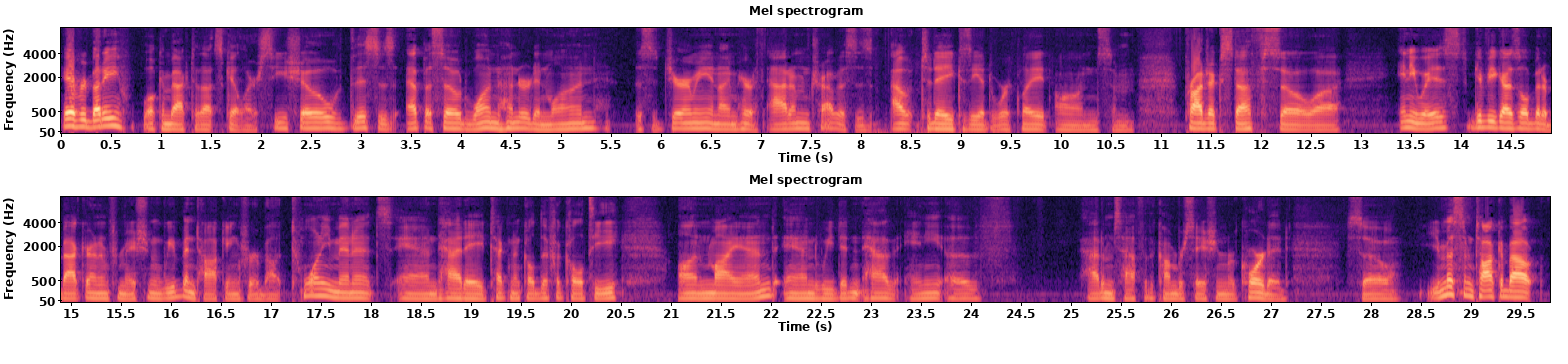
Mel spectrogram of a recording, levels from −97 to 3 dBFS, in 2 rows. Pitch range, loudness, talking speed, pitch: 95-115 Hz, -19 LUFS, 165 wpm, 100 Hz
